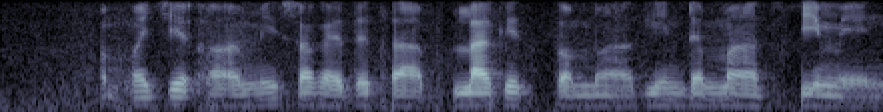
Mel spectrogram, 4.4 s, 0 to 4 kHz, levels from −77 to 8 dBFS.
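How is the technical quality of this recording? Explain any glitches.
The recording has the narrow, phone-like sound of a call line, with nothing above 4 kHz, which fits a narrowband codec of the G.711 kind. Beneath the speech there is real room noise about 24 dB down. Three kinds of glitch stand out, all tied to the sender switching its transmission on and off.

Comfort noise in place of the background appears from 0.0 to 0.5 s, from 2.66 to 2.78 s and from 3.9 to 4.0 s. In these pauses the natural room noise, sitting about 23 to 26 dB below the loudest speech, gives way to a smooth, featureless hiss. That hiss is quieter than the real background by about 3, 9 and 5 dB respectively. The likely cause is discontinuous transmission: the sender stops sending when it hears no speech, and the receiver synthesises noise roughly matching the background. Real room noise has texture and small shifts. 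This noise is flat and steps down in level.

Sound is dropped by the voice detector at 0.58 to 0.66 s (80 ms), 1.02 to 1.04 s (20 ms) and 2.2 to 2.26 s (60 ms, of which about 20 ms is actual speech lost). In each case a stretch of sound was treated as background, likely by the sender's voice detector, and the receiver played comfort noise until sending resumed. A network dropout would leave silence or a smeared, robotic patch. Here the gap is instead filled by steady noise or near silence, and the speech comes back when the detector triggers again.

An onset is clipped by the voice detector from 1.94 to 1.96 s. Here the detector was likely slow to notice that speech had restarted, so the first 20 ms were never sent and comfort noise stood in for them. The word therefore begins abruptly, missing its soft attack. A dropped segment has speech on both sides of the gap. This one falls right at the start of a sound that follows a pause.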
